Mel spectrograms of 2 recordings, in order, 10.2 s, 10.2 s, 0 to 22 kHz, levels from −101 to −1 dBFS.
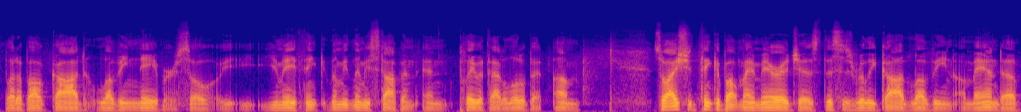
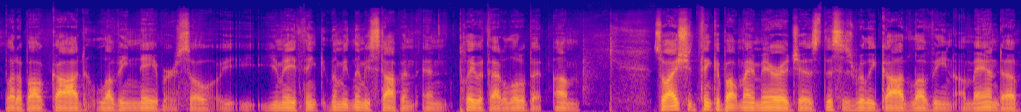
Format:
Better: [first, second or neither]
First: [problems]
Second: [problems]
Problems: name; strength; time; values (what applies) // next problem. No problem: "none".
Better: second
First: muffled; very; fading above 2.5 kHz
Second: none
